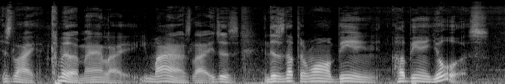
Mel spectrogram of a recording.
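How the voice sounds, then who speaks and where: There is noticeable background noise behind a man. He speaks with lively intonation. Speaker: vlogger. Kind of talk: casual monologue. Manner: fast; rambling, conversational.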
